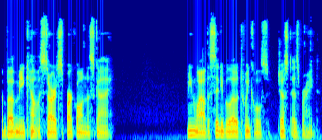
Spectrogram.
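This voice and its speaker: A man reading a visual novel aloud as a let's player, in measured, dramatic storytelling narration over game music. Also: rumbling low, steady tone, no echo.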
